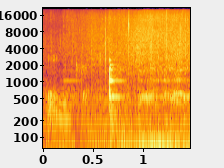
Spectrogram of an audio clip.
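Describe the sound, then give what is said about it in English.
Garlic sizzling in shimmering-hot oil in a skillet: a dense, steady frying hiss throughout, with a brief clink of stirring partway through. “I really need the oil almost to be sizzling. Mm. So you want the oil to be sort of exactly shimmery hot. Exactly. And we start with garlic.”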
